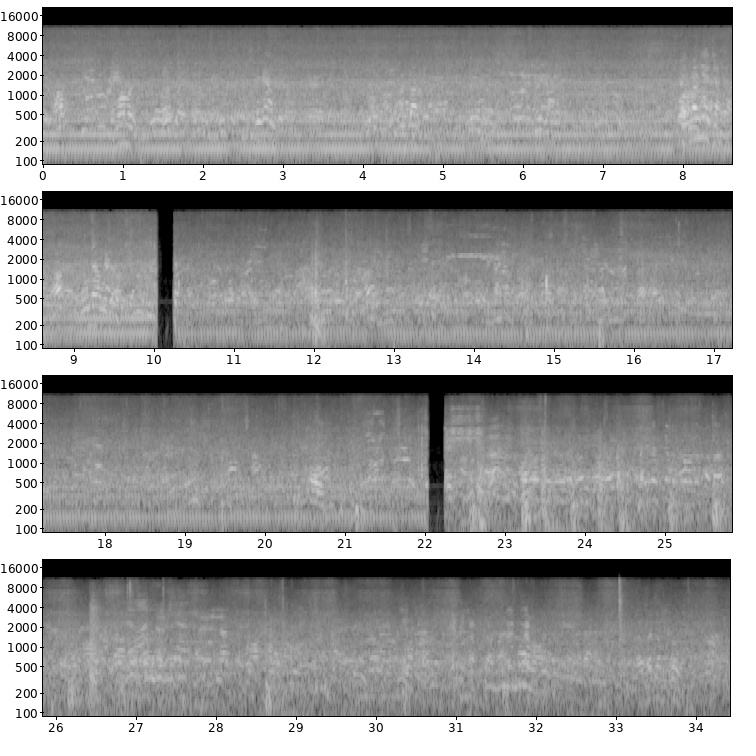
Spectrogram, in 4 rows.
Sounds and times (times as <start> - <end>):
Speech: 0.0 - 34.4.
